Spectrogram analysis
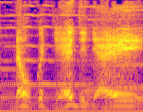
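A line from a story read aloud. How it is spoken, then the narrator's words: Scornful, cold smile. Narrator (Vietnamese): Lão Trùm lái cá cười nhạt nói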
